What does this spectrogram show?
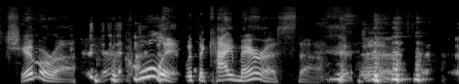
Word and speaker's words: Chimera: I decided we're calling him Chimra because everybody's got to say it wrong like me.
